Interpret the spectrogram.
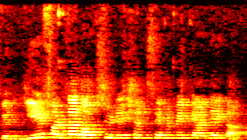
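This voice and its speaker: A woman's voice: high-pitched, a little fast. A woman teaching chemistry to a class, often checking that the students follow and calling them "beta". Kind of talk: classroom lecture mixing Hindi and English terms. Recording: echoey room with faint noise.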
